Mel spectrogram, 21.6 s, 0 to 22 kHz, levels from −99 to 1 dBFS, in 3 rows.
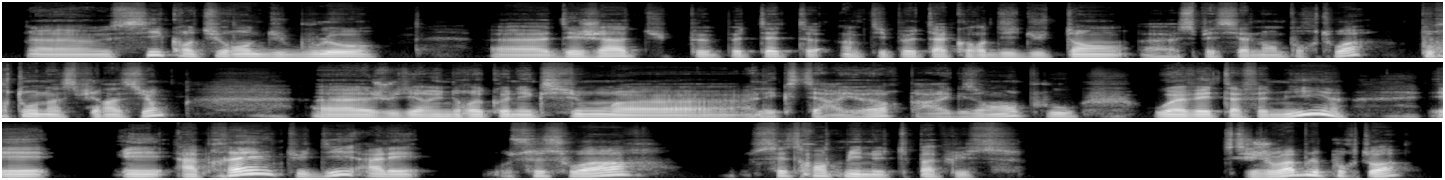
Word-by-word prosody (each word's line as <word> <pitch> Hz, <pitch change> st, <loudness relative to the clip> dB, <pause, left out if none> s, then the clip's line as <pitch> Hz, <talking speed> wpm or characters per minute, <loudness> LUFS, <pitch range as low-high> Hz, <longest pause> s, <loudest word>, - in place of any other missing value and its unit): heu, 95 Hz, -1 st, -2 dB
si 175 Hz, -, -1 dB
quand 115 Hz, -8 st, -1 dB
tu 115 Hz, -, -6 dB
rentres 110 Hz, 0 st, +1 dB
du 100 Hz, -, -5 dB
boulot, 105 Hz, +1 st, +3 dB, 0.6 s
heu, 90 Hz, 0 st, 0 dB
déjà 105 Hz, +6 st, +2 dB
tu -, -, -17 dB
peux 95 Hz, -2 st, -4 dB
peut-être 85 Hz, -, -3 dB
un -, -, -6 dB
petit -, -, -10 dB
peu 100 Hz, -1 st, -2 dB
t'accorder 95 Hz, 0 st, -2 dB
du 90 Hz, 0 st, -8 dB
temps, 100 Hz, 0 st, 0 dB
heu, 85 Hz, 0 st, -12 dB
spécialement 85 Hz, -2 st, -5 dB
pour 85 Hz, -, -14 dB
toi, -, -, -1 dB, 0.2 s
pour -, -, -4 dB
ton 110 Hz, -3 st, +1 dB
inspiration. 95 Hz, -, -1 dB, 0.8 s
Heu, 95 Hz, 0 st, +3 dB
je 85 Hz, -, -3 dB
veux -, -, -4 dB
dire 90 Hz, +1 st, 0 dB
une 95 Hz, 0 st, -2 dB
reconnexion, 95 Hz, +2 st, 0 dB
heu, 85 Hz, -, +4 dB
à 85 Hz, +1 st, -1 dB
l'extérieur 85 Hz, +5 st, -5 dB
par 80 Hz, -, -9 dB
exemple 90 Hz, +10 st, -5 dB
ou 95 Hz, -2 st, -3 dB, 0.4 s
ou 100 Hz, -, +4 dB
avec 95 Hz, -1 st, +5 dB
ta -, -, +2 dB
famille 170 Hz, -, +2 dB, 0.5 s
et 100 Hz, 0 st, +3 dB, 0.3 s
et 105 Hz, -2 st, +1 dB
après 180 Hz, -, +7 dB
tu 105 Hz, -, -5 dB
te -, -, -14 dB
dis: 180 Hz, -, +1 dB
«Allez 100 Hz, -4 st, +2 dB, 0.4 s
ce 120 Hz, -, -3 dB
soir, 160 Hz, +12 st, +4 dB, 0.4 s
c'est -, -, -3 dB
30 -, -, -2 dB
minutes, 95 Hz, -5 st, 0 dB
pas -, -, 0 dB
plus». -, -, -11 dB, 1.0 s
C'est 95 Hz, -, -4 dB
jouable 155 Hz, -, +6 dB
pour 130 Hz, -, -5 dB
toi? 120 Hz, +6 st, +4 dB
95 Hz, 165 wpm, -24 LUFS, 90-110 Hz, 1.0 s, après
